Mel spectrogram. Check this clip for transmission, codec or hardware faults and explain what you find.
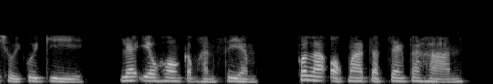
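AMR comfort noise appears three times in this speech, carried over a narrowband AMR link whose light coding damage fits a 12.2 kbps mode. At 1.02 to 1.20 s, 2.74 to 2.98 s, and from 4.86 s to the end, the sender judged the talker silent and stopped sending speech frames. The receiver substituted smooth synthetic noise, so the real background switches out for a steady hiss.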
